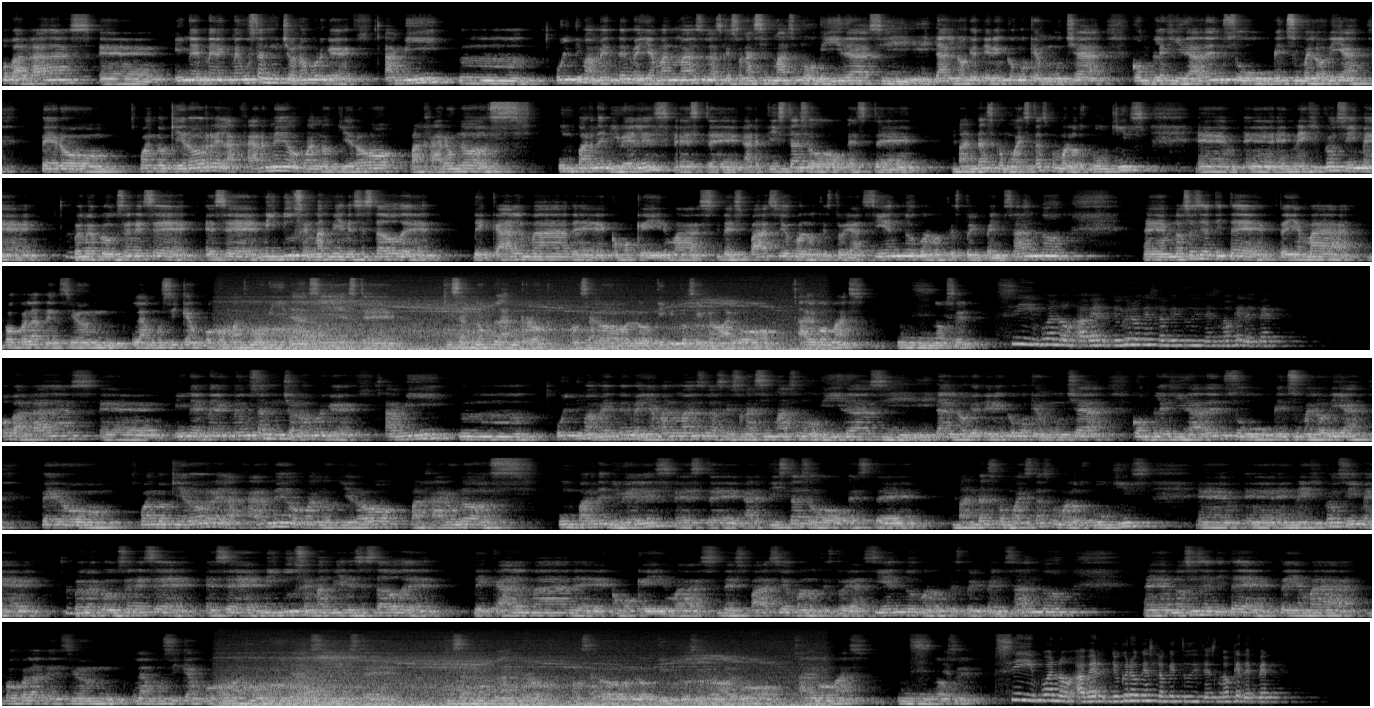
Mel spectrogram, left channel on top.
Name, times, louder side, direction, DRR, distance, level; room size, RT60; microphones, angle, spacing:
voice 1, 0.0-13.8 14.1-19.0 19.3-22.9 23.2-27.8 28.1-31.8 32.1-38.6 38.8-45.1 45.4-49.7 50.1-50.9, left 3 dB, 80° left, 0.5 m, -23 dB
sound 1, 43.2-49.4, equal, ahead, 0.6 m, -26 dB
voice 2, 51.1-53.8, right 1 dB, 70° right, 0.5 m, -26 dB
3.7 x 2.8 x 3.0 m
head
